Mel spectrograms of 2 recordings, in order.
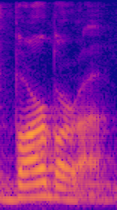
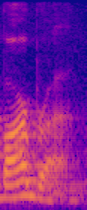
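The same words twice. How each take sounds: First: The name is said with three syllables. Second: The name is said with two syllables. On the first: The speaker calls it right. "It's Barbara" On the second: The speaker calls it wrong. "my name is not B A R B R A"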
